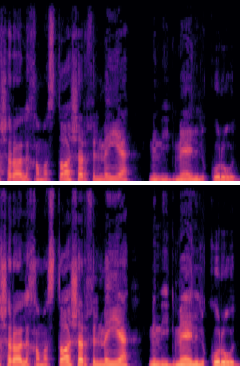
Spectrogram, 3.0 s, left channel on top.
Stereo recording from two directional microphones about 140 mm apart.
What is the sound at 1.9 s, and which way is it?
Speech, 45° right (ahead or behind).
